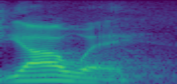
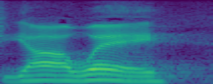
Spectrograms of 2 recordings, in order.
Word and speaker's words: Yahweh: That's really a man-made term, because the real reality of that is it's Yahweh, Y-H-W-H, no vowels. The scribes would come along in those days and they would point a pronunciation beneath the bottom line. So it's Y-H-W-H, and they put a there, somewhat similar to ours, and an E, so it's Yahweh, and we somehow Latinized that.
